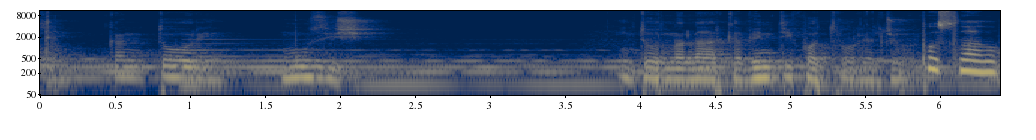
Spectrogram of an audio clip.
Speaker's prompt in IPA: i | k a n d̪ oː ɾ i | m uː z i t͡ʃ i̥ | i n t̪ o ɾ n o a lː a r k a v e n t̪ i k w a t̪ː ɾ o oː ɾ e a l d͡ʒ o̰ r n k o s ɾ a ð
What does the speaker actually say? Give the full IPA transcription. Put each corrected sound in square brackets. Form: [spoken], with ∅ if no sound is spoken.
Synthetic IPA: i | k a n [t̪] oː ɾ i | m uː z i t͡ʃ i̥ | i n t̪ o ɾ n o a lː a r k a v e n t̪ i k w a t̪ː ɾ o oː ɾ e a l d͡ʒ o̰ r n [p] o s [l] a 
